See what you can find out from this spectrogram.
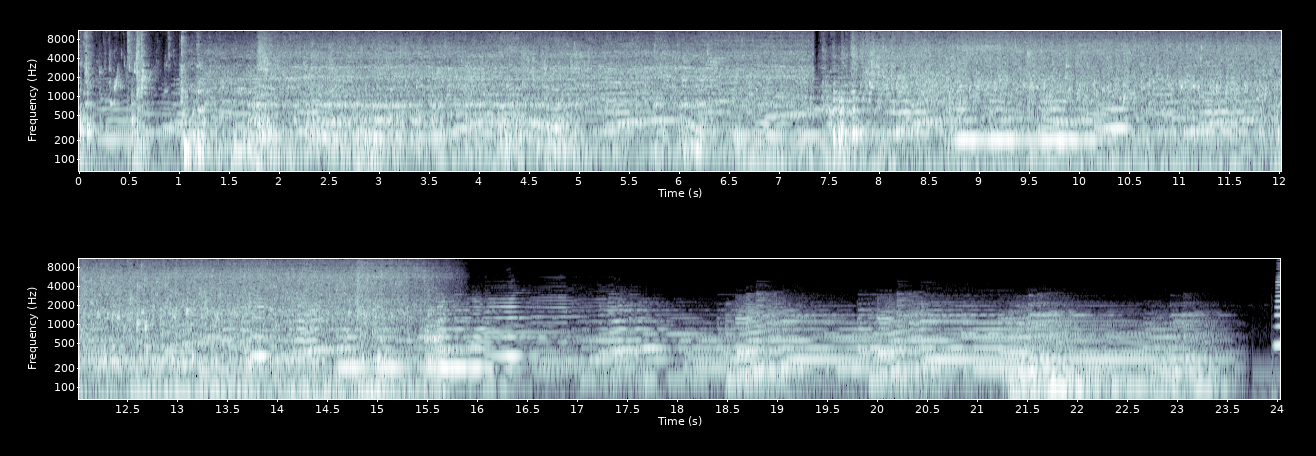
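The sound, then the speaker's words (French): A toilet flushing: a loud, steady rushing roar of water for about sixteen seconds, then it drops to a duller, quieter refilling gurgle that carries on to the end. “Tirez la chasse!”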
